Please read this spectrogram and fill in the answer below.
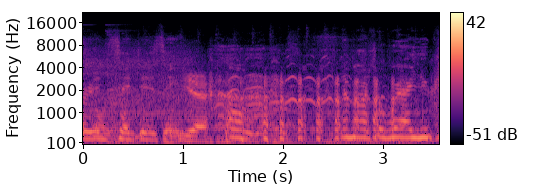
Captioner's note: laughs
